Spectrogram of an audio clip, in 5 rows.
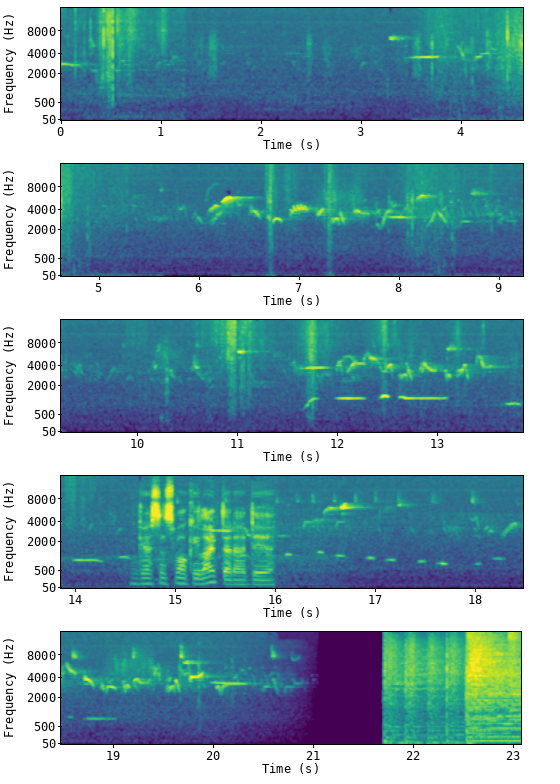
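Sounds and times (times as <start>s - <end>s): birds chirping: 0.0s - 21.0s
soft rustles: 3.5s - 5.6s, 6.6s - 9.3s, 9.9s - 12.0s.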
